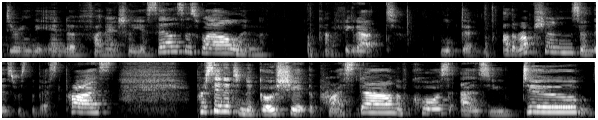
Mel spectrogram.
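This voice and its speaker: A woman's voice: lowish voice, fairly bright tone. A middle-aged woman talking candidly to camera in a casual late-night vlog, chatty and a little theatrical. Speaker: vlogger.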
